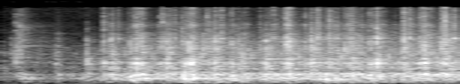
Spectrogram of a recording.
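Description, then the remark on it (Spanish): A sewing machine runs steadily as a woman sews bags, its rapid mechanical stitching clatter repeating in a quick, even rhythm after a brief quieter start, fairly loud with no voices. “Me encantaba verte en tu máquina de coser haciendo las bolsas que hacías.”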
